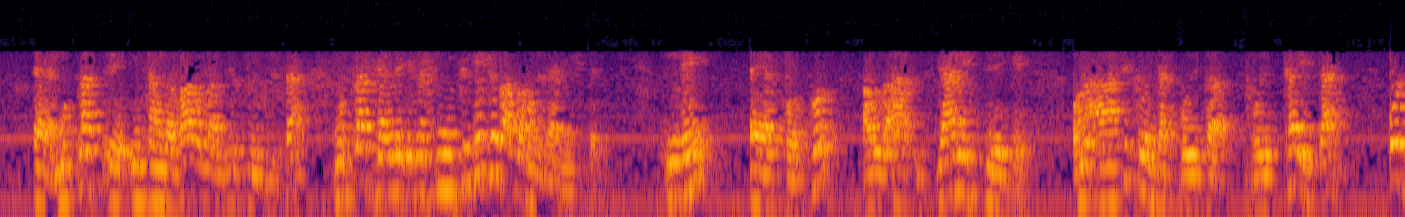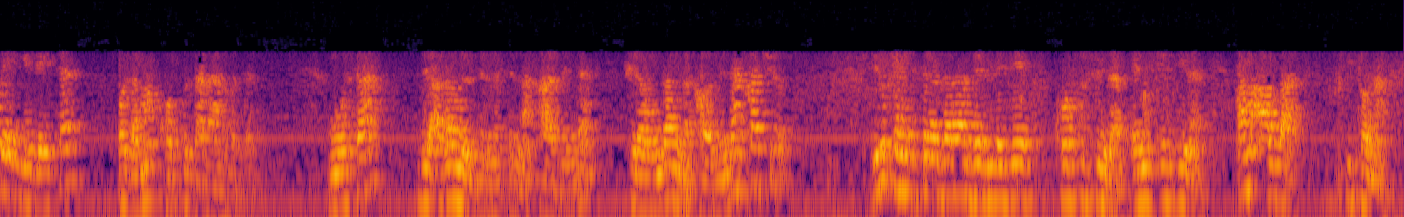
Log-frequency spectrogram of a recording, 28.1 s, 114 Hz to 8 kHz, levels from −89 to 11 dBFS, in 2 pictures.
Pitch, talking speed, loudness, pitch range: 160 Hz, 115 wpm, -13 LUFS, 135-185 Hz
